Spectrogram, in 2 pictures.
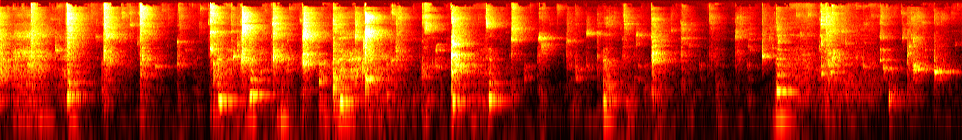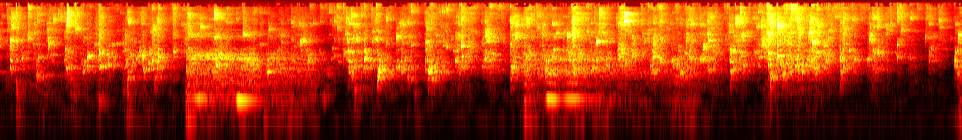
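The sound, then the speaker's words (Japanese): Bath water sloshes and splashes in a bathtub, with many irregular surges and slaps of water that rise and fall in loudness throughout. “お風呂のお湯がすっごい波打っちゃう”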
